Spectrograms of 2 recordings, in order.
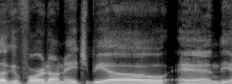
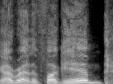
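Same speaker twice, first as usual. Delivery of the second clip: louder mock Roman voice; mock Roman quip; 5 semitones higher, 7 dB louder than usual. Roman man louder, blurting out his preference.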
